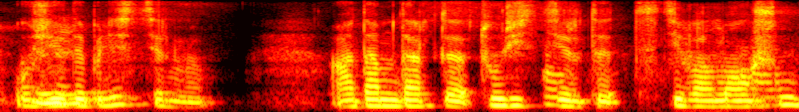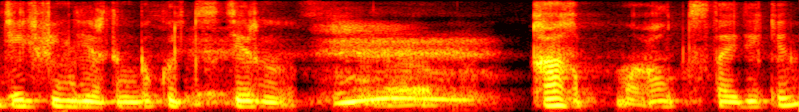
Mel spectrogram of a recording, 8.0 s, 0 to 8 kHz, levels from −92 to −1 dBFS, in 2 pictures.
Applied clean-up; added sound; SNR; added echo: neural mask model Resemble Enhance denoiser.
